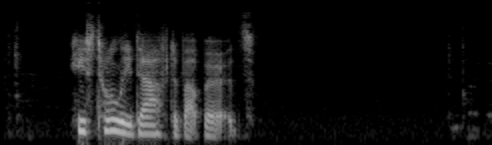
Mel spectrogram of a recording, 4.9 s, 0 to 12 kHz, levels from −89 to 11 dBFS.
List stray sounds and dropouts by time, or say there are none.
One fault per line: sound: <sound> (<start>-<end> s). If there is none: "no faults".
no faults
